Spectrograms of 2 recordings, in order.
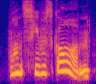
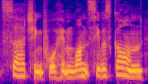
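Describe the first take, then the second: First: "Once he was gone?" lifted high as a shocked question; stunned question. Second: Said in the usual way. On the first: A narrator's reading. She repeats her own thought, aghast at the idea. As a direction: echo "gone" back in disbelief.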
